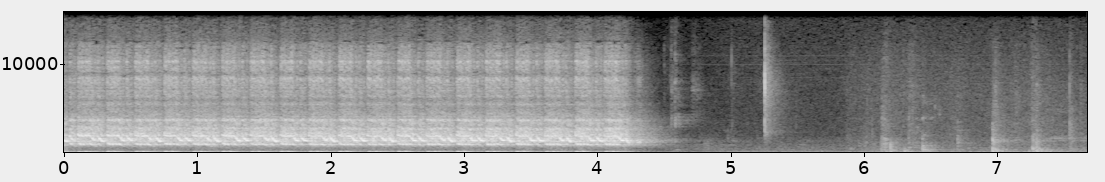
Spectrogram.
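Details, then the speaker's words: 1983 Honda Magna V45 motorcycle after an oil change and fuel system/petcock work; fuel is present but the battery is almost dead. Starter turns the engine over slowly and evenly for about four seconds, then quits without catching. No-start from weak battery. "now says we're onong don't know if I have a fuel pump hold on I don't know if I'm getting fuel folks this is why we're doing this I guess okay no I got fuel now update battery's almost dead going to go grab a new one"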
